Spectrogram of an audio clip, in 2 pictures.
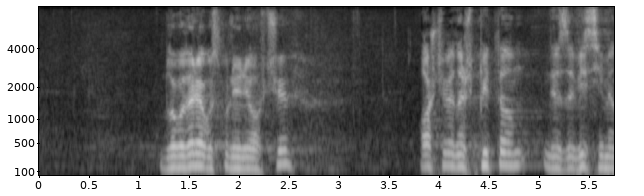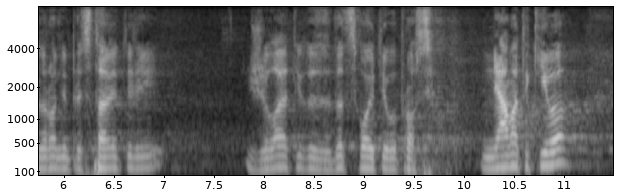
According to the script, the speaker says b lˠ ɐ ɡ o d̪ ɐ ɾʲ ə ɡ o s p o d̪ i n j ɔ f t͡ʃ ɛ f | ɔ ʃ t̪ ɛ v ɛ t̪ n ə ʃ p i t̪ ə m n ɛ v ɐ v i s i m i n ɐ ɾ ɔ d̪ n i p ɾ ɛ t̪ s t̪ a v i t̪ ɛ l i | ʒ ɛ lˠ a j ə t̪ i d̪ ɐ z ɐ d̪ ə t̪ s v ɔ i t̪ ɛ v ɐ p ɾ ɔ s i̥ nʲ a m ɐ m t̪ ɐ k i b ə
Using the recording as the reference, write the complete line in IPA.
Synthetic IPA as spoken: b lˠ ɐ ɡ o d̪ ɐ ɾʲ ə ɡ o s p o d̪ i n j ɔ f t͡ʃ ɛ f | ɔ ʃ t̪ ɛ v ɛ d̪ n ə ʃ p i t̪ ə m n ɛ z ɐ v i s i m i n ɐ ɾ ɔ d̪ n i p ɾ ɛ t̪ s t̪ a v i t̪ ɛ l i | ʒ ɛ lˠ a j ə t̪ i d̪ ɐ z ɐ d̪ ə t̪ s v ɔ i t̪ ɛ v ɐ p ɾ ɔ s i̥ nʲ a m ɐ t̪ ɐ k i v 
